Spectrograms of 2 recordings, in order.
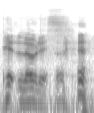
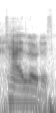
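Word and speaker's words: Ptilotus: I was gonna say I call it pit lotus, not Thai lotus, pit lotus.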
